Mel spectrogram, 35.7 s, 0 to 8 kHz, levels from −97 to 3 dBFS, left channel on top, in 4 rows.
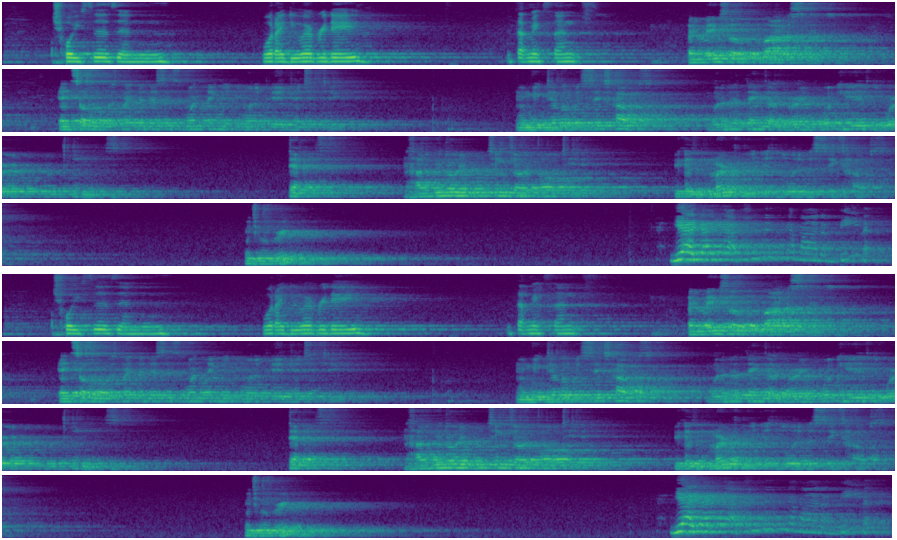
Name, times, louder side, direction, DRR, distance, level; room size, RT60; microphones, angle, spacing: voice 1, 0.5-1.7 2.6-3.7 5.1-5.8, left 4 dB, 60° left, 11 dB, 0.5 m, -24 dB
voice 2, 6.9-8.2 9.5-12.3 14.1-15.4 16.0-19.0 20.7-20.9 21.9-23.7 24.6-26.7 29.2-29.7, right 1 dB, 5° left, 1 dB, 4.1 m, -31 dB
voice 3, 33.5-35.5, left 1 dB, 40° left, 2 dB, 1.8 m, -30 dB
23.0 x 22.0 x 8.1 m, 2.6 s
head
